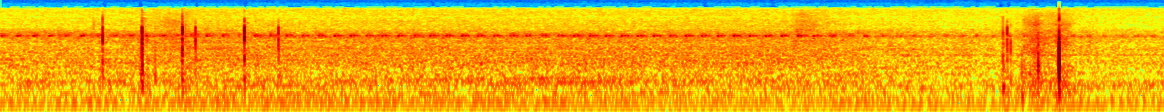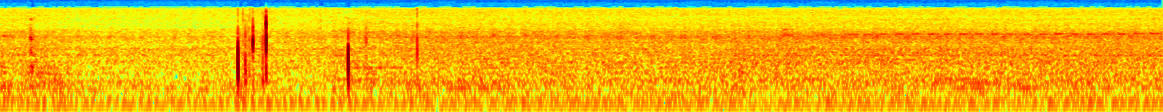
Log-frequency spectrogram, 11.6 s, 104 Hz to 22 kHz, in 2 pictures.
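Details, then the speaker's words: 2006 Honda Civic EX idling: thin high chirp over steady idle with scattered clicks, varying loud to quiet; earlier chirp stopped with clutch pressed, persists after new clutch; owner thinks not serpentine belt, cause unknown. "see sometimes it will be really loud and sometimes it'll be really quiet so I'm just wondering if you had any ideas like I'm pretty sure it's not my serpentine belt"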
